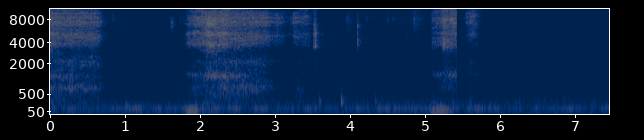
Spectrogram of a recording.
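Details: Snoring recorded around 1 to 1:30 a.m.: low, rough rumbles with an airy hiss on a few irregular breaths, over steady room hum.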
